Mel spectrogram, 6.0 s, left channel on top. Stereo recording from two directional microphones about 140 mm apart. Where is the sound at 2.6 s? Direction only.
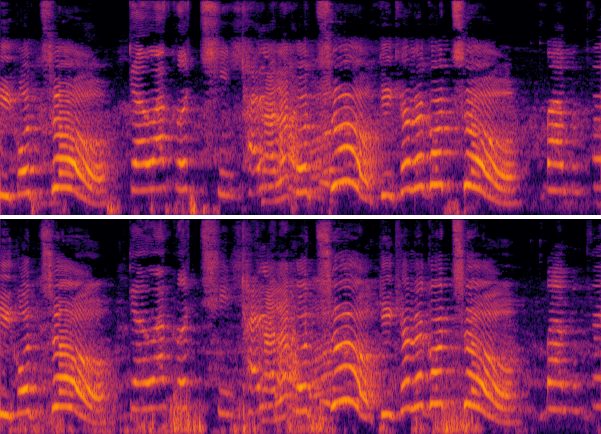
20° left (ahead or behind).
